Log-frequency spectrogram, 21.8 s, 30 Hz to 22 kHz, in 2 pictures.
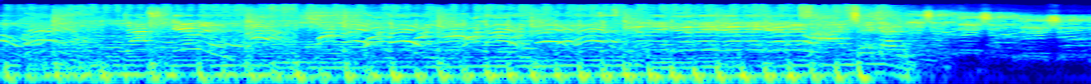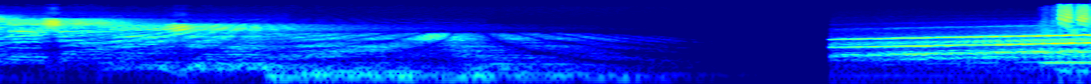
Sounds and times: Music: 0.0s - 10.9s, 21.3s - 21.8s.

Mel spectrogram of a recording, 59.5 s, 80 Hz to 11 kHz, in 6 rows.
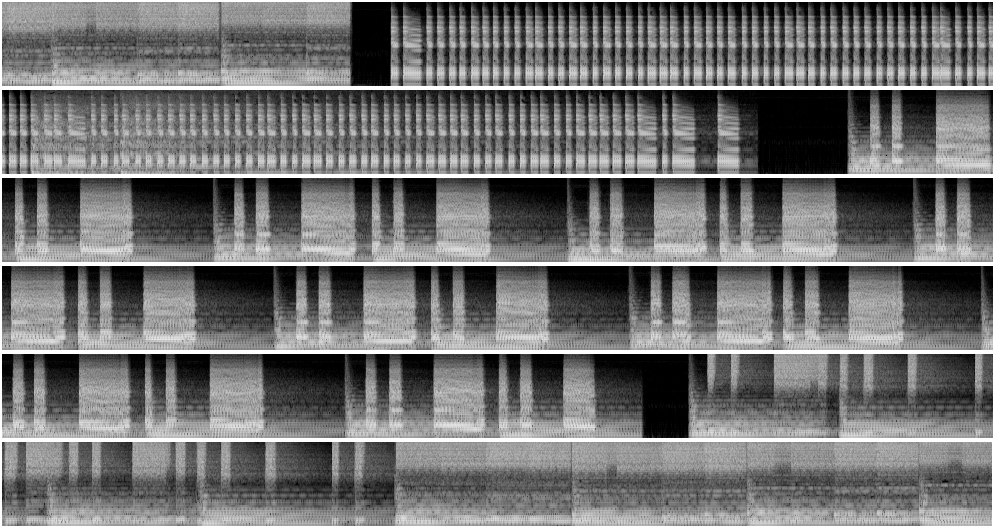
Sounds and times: Synthesizer: 0.0s - 17.5s, 18.4s - 59.4s
Distortion: 10.1s - 21.1s, 39.8s - 42.3s, 43.1s - 56.4s.

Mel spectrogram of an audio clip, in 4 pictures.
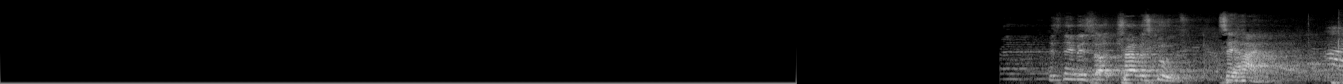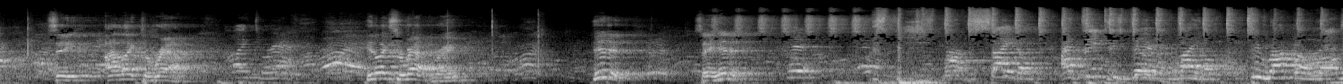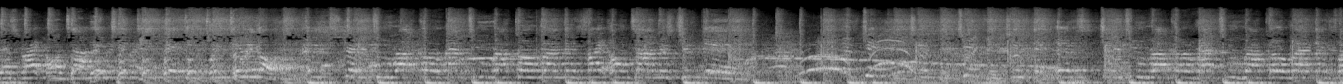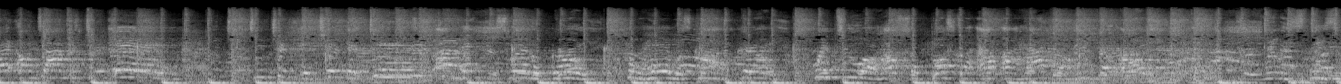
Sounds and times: Dance music: 20.6s - 53.7s.

